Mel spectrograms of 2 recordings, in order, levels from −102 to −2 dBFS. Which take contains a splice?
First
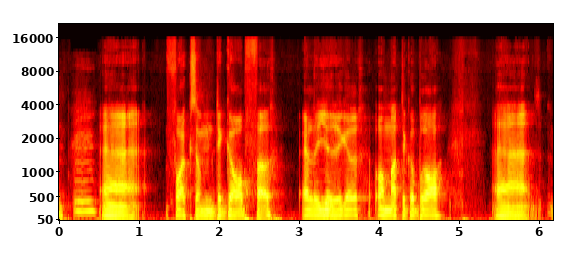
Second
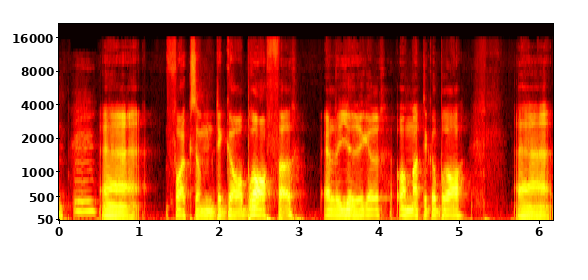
first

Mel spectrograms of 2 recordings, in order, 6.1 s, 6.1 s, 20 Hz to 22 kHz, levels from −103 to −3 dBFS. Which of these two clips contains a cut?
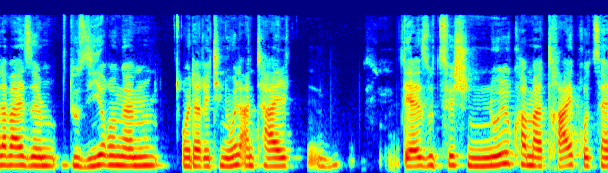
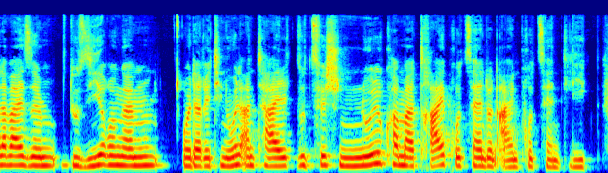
second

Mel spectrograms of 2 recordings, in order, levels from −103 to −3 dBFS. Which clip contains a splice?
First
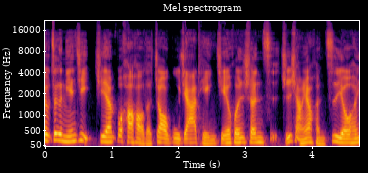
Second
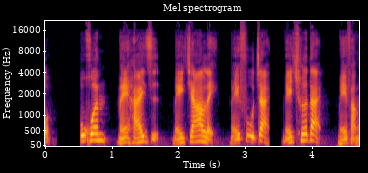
second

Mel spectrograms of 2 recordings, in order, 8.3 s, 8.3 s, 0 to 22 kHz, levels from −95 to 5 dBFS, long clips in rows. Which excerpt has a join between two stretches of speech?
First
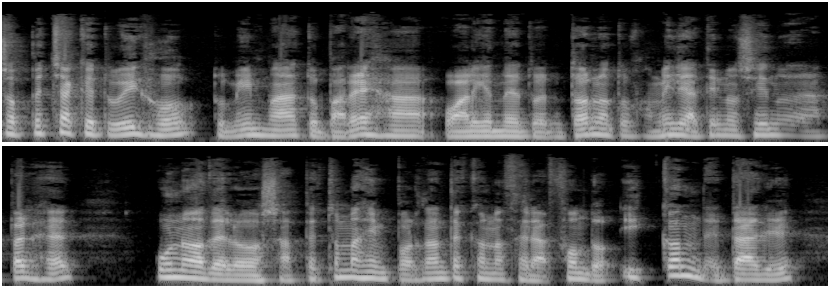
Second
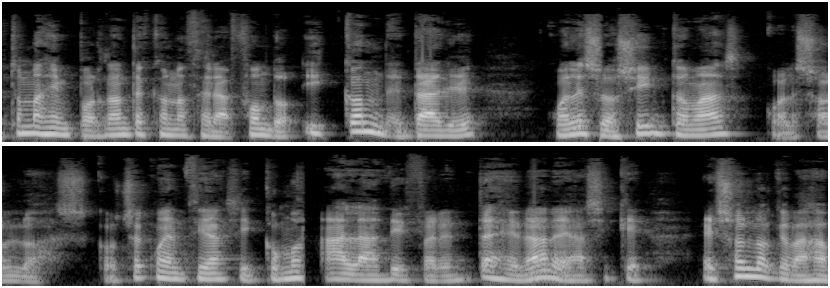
second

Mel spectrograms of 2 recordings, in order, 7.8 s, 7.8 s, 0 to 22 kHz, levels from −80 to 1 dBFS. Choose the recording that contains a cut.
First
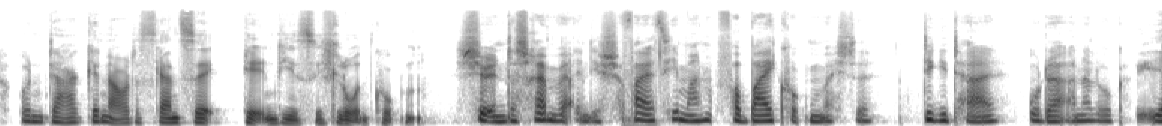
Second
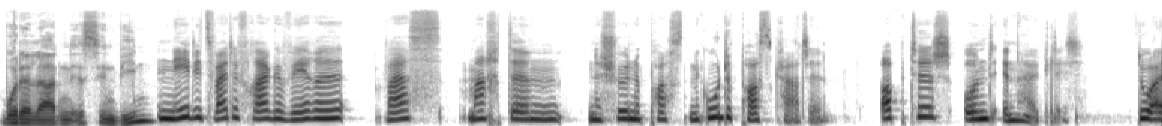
first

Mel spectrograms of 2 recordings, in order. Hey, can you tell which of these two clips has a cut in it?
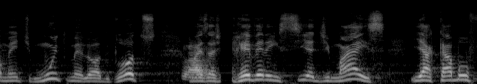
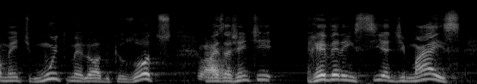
first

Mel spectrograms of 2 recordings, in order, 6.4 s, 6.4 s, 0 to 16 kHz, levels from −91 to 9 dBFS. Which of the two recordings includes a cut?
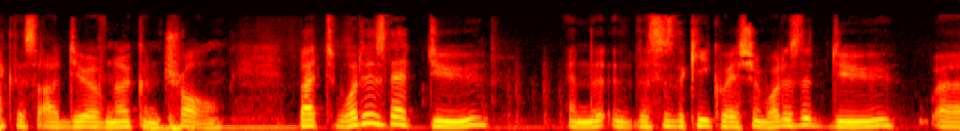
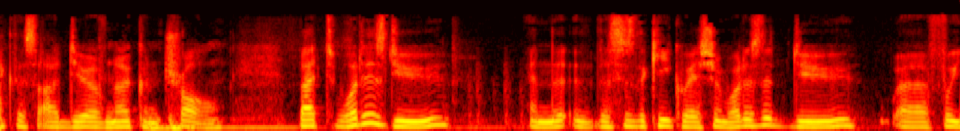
second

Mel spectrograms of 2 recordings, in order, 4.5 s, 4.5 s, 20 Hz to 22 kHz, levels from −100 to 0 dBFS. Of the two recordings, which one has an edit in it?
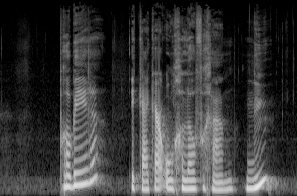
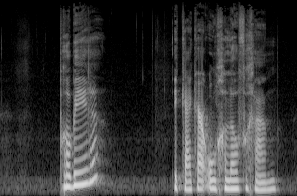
first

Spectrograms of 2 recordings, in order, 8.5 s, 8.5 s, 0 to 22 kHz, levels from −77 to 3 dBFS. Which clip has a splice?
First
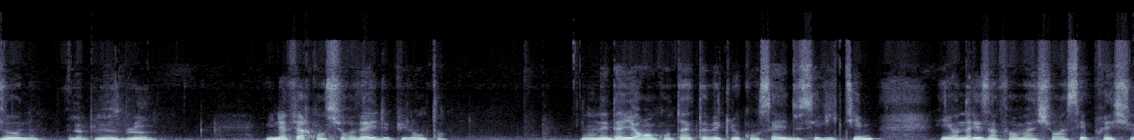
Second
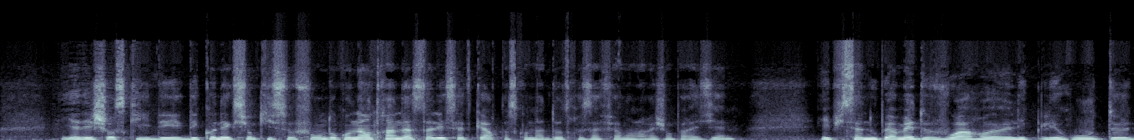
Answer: first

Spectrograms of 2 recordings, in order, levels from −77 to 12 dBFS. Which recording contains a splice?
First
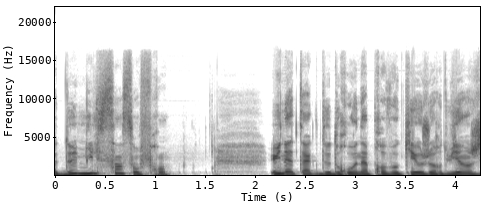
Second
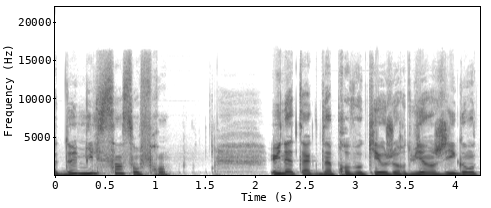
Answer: second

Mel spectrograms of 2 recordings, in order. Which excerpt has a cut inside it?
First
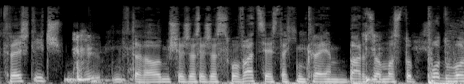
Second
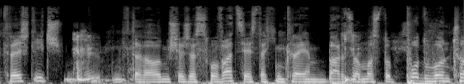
first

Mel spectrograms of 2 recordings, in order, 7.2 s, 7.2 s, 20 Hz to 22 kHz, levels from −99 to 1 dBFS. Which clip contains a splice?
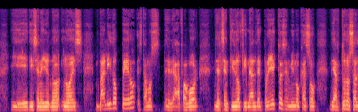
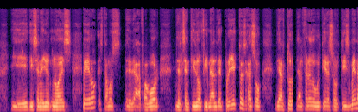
second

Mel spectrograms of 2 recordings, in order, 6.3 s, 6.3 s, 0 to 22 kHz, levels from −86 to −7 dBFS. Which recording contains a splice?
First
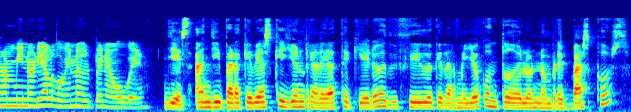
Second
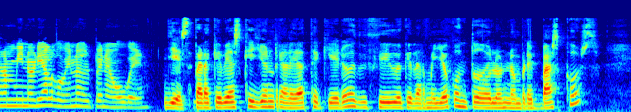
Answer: second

